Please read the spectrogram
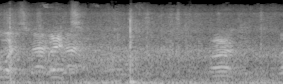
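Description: A football struck once with a sharp thud about a second in, amid players' shouts across the artificial-turf pitch.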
